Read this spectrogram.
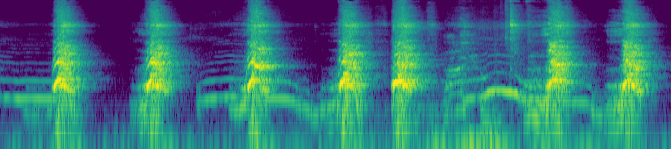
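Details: Female Brittany dog barking at the neighbour's cat, asleep on the lawn, set on waking her: seven sharp, harsh barks about once a second, with high whining tones held between them.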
